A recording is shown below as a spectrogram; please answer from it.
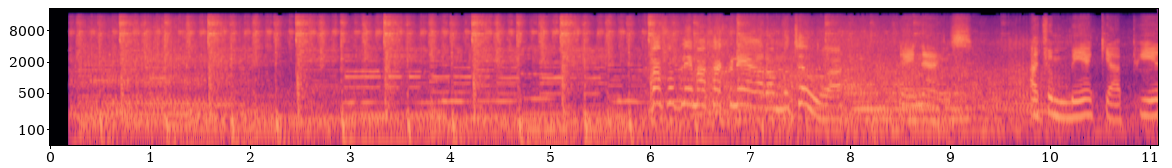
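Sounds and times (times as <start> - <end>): tractor engine running hard: 0.2 - 4.5, 5.2 - 11.0
music playing: 0.2 - 10.2.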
